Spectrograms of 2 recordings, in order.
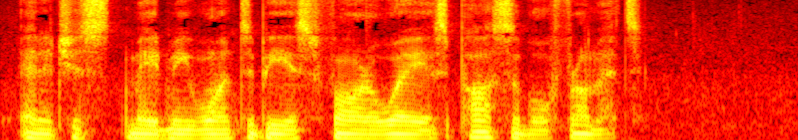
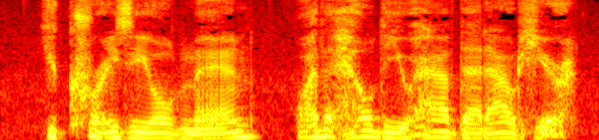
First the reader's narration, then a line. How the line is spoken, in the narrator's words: I asked angrily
